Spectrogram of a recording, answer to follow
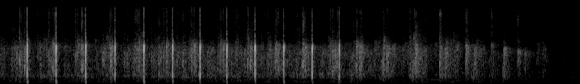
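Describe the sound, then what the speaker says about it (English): A small conference audience claps in distinct, regular claps, fairly faint and slowing before ending in silence. "Another round of applause."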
